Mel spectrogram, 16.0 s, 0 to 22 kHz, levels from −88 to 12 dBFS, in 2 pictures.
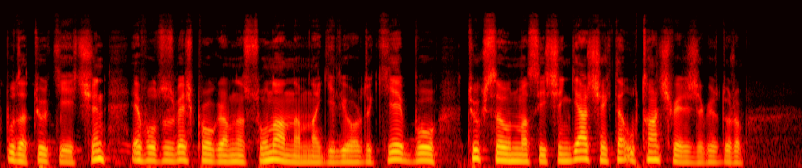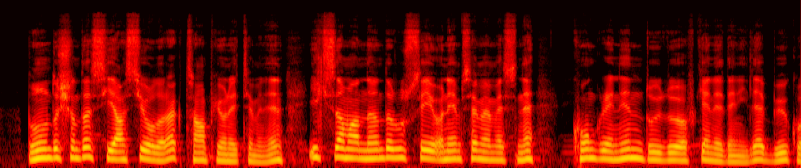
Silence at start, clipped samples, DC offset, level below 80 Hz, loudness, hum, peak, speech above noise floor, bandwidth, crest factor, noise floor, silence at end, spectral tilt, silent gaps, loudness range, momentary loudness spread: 0.05 s; under 0.1%; under 0.1%; -58 dBFS; -26 LUFS; none; -10 dBFS; 39 dB; 16 kHz; 16 dB; -65 dBFS; 0 s; -6.5 dB/octave; none; 2 LU; 6 LU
